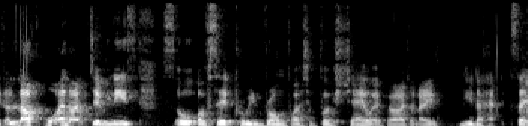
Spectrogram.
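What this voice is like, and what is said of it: Essex English accent. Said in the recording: “it's my Essex accent”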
